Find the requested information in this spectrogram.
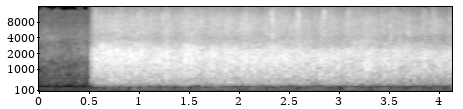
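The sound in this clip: Applause from an audience welcomes a speaker to the stage. It bursts in abruptly after a brief quiet moment and stays loud and steady throughout.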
